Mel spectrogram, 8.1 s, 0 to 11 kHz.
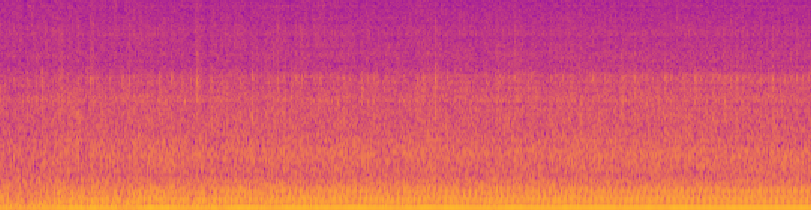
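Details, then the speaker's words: Kymron XH20D 3500 lb mini excavator with Yanmar diesel, cold snowy day, started after warming the glow plugs: steady, even low-rumble idle right after cold start, no misses or knocks, burping some smoke; normal idle. "We're good. It's burping out some smoke, but I think we're good."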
